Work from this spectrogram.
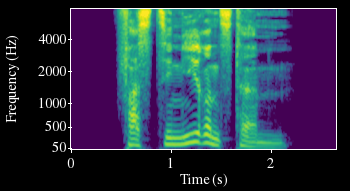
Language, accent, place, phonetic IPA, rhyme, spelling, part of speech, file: German, Germany, Berlin, [fast͡siˈniːʁəntstəm], -iːʁənt͡stəm, faszinierendstem, adjective, De-faszinierendstem.ogg
- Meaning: strong dative masculine/neuter singular superlative degree of faszinierend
